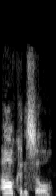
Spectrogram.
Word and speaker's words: Arkansas: Now, it's Arkansas, darling. Arkansas. Oh, is it? Yes. No, it's spelt like that, but we say Arkansas.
